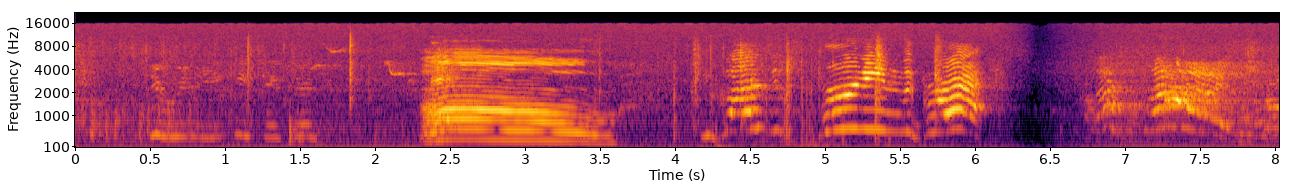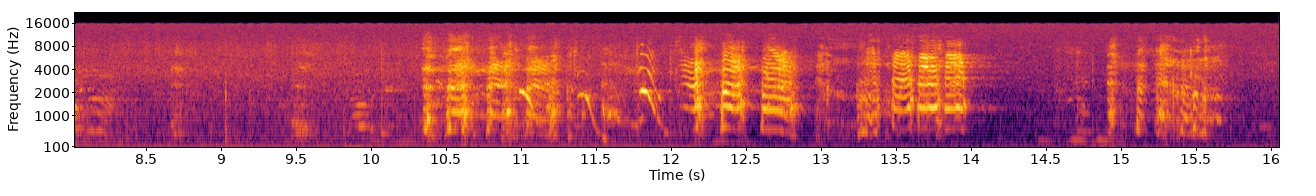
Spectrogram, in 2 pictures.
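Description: Young children's voices: a long, loud squeal falling in pitch about two and a half seconds in, then shorter wavering cries and quick excited chatter. The sound drops out completely for a moment about six seconds in.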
